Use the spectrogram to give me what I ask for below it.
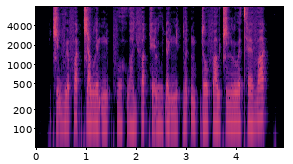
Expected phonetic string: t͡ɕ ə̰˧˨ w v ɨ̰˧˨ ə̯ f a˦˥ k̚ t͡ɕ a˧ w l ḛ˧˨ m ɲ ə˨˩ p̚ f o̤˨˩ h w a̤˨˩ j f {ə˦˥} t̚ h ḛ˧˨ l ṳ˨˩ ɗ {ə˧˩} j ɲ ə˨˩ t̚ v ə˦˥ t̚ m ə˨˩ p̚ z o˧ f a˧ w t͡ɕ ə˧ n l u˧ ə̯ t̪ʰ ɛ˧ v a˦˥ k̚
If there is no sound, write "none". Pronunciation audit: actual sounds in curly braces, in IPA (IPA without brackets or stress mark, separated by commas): a˦˥, ə˧˩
